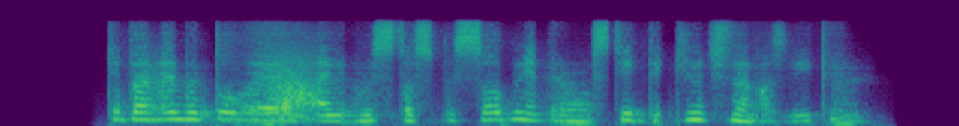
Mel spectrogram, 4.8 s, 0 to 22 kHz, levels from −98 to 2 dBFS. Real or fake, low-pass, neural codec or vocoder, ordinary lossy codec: fake; 10.8 kHz; codec, 44.1 kHz, 0.9 kbps, DAC; none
